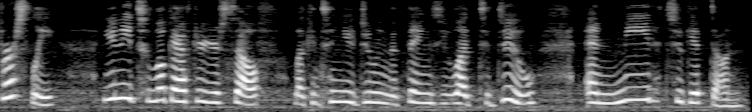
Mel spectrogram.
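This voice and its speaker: Storybook elephant, played by a woman: elderly female, wise, kind, high register, soothing and reassuring delivery. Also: expressive, unhurried, dark tone, a little hiss or hum, low-quality recording. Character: wise old gentle female elephant, comforting. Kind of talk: children's storybook read-aloud.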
